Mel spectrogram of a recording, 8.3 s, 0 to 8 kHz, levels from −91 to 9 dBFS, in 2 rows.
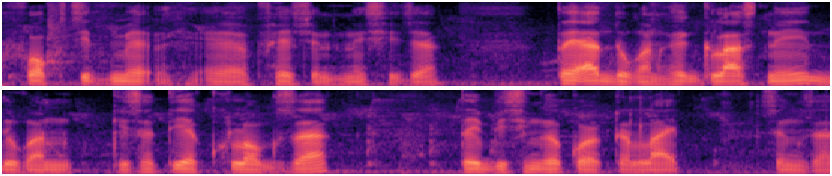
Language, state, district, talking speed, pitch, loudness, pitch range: Kokborok, Tripura, Dhalai, 150 wpm, 95 Hz, -23 LUFS, 85-100 Hz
